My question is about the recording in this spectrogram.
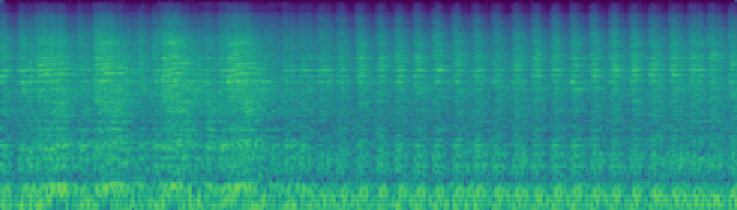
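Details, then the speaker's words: Monster golf cart build, first run after new fuel pump fitted: fast uneven idle with ragged popping and a missing beat, as if on one cylinder; later fixed with an idle adjustment. "so it runs but obviously not well as you can hear it it sounds like it's running on one cylinder or you know it's just like sputtering it's not running good at all"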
